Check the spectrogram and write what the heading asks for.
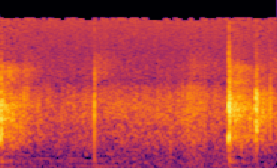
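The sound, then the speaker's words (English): A woman drops two small coins, the smallest there are, into a box: a faint tick, then a pair of bright, ringing metallic clinks in quick succession over a quiet hiss. “And she is dropping it into the box.”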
